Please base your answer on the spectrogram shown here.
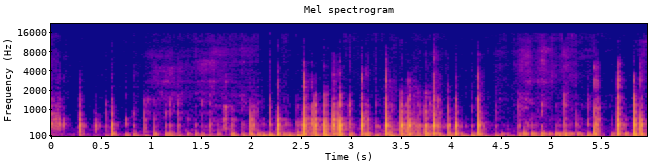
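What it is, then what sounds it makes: Hardcover book. A large, thick, solid antique hardcover book with an embossed, patterned cover is tapped and scratched with long nails and fingertips while held close to the microphone. A rapid, uneven run of short, dry taps with a dull low thud and a faint woody tone dies away almost instantly, with soft scratching rustle between them.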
